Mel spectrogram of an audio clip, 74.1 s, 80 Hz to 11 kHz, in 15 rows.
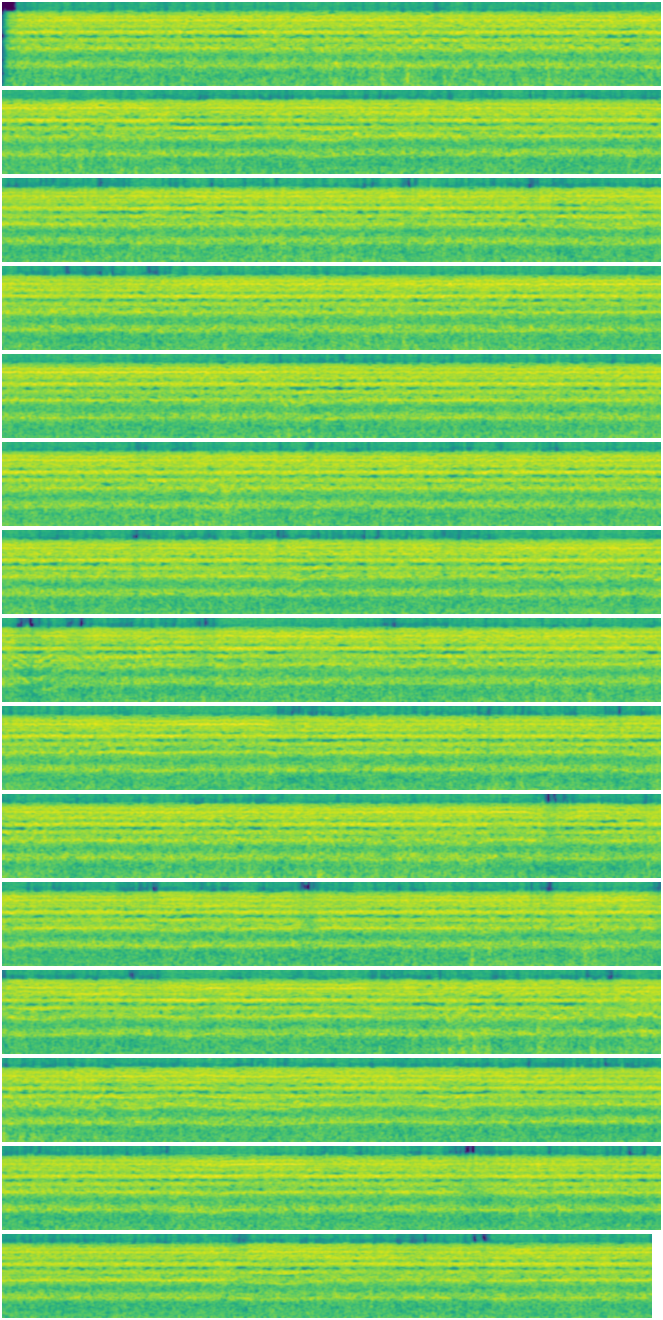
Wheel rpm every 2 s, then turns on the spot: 230, 230, 230, 220, 230, 230, 230, 220, 230, 230, 230, 230, 230, 230, 230, 230, 230, 180, 220, 230, 230, 230, 230, 220, 220, 230, 240, 230, 220, 220, 220, 230, 230, 230, 230, 230, 230.
none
